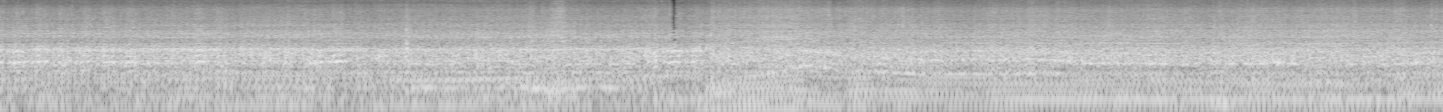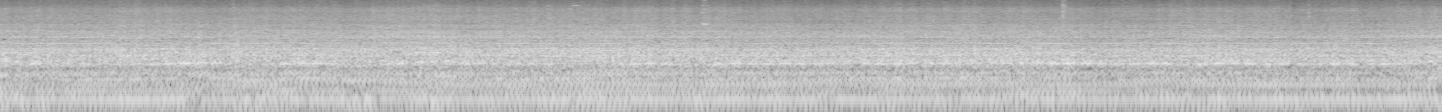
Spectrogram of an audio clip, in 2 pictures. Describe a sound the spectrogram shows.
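An off-road vehicle's engine rumbles and strains steadily up close.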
